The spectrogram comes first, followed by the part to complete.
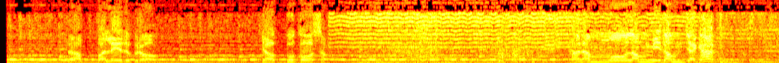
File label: attitude dialogue; dhanam moolam idham jagath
